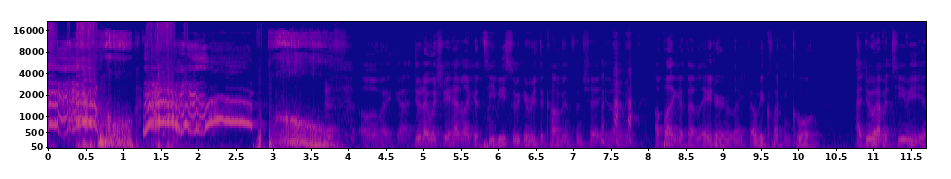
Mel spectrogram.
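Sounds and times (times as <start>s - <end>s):
roosters crowing: 0.0s - 2.9s
speech: 0.6s - 1.3s, 4.8s - 11.7s.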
